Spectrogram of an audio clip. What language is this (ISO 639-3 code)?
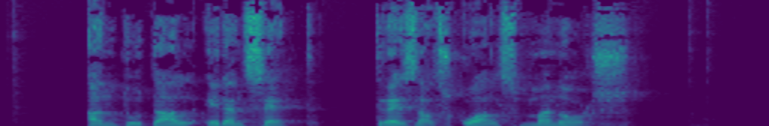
cat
